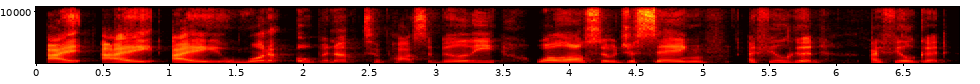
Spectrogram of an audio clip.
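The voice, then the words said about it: Congested, sick-sounding voice. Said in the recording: “this cold that you can probably still hear in my voice”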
